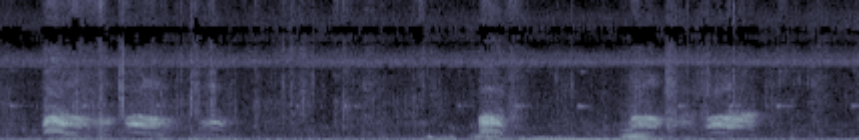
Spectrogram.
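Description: Crows cawing: about six harsh caws, three in the first two seconds and three more in the second half.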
